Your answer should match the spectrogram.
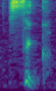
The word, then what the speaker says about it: Sikh: Children, it is written here Sikh, S-I-K-H, Sikh. The pronunciation is Sikh.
